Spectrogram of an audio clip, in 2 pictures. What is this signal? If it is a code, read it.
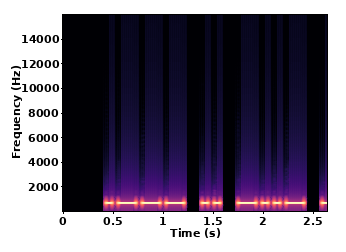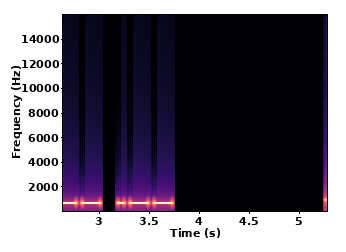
Morse code, heard as a keyed tone, about 20 wpm, 700 Hz. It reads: JIXMW
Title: Code Groups - 5 Letters - 20wpm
